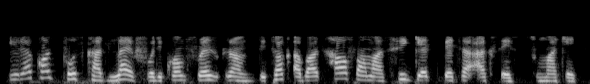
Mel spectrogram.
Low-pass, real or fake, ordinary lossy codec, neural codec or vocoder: 3.6 kHz; real; none; none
